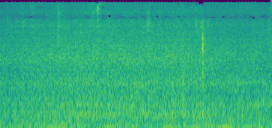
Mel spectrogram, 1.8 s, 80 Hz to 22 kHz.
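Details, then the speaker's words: 2016 Toyota RAV4, front-wheel drive, rolling slowly in drive: a low, rough growl with no clear rhythm, heard under the spinning wheels and changing with speed; bad right front (passenger-side) wheel bearing, driver side quiet. "So, what's going on is the wheel bearing is bad on the passenger side. It's making a really bad grinding noise when you're listening to it with I don't know what you call Oh, with these s"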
